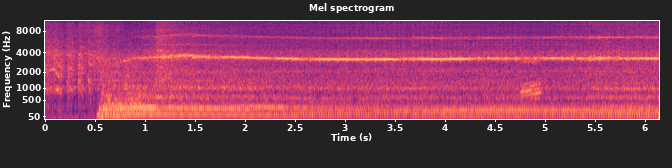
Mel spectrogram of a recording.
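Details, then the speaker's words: Ferrari 360 Spider at idle: a steady high-pitched whistle over the idle from an intake vacuum leak at the front of the engine. An injector O-ring or intake manifold base gasket is suspected; the intake gaskets were ultimately replaced. "I think that's an injector o-ring oh so it's pulling in some vacuum from the injector you think it's either that or it's your gasket for the bot you know the base gasket for the intake manifold"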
